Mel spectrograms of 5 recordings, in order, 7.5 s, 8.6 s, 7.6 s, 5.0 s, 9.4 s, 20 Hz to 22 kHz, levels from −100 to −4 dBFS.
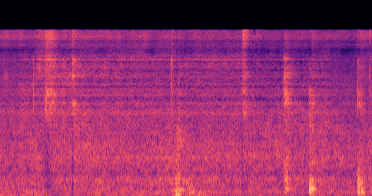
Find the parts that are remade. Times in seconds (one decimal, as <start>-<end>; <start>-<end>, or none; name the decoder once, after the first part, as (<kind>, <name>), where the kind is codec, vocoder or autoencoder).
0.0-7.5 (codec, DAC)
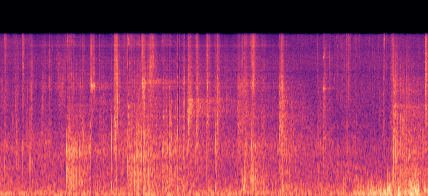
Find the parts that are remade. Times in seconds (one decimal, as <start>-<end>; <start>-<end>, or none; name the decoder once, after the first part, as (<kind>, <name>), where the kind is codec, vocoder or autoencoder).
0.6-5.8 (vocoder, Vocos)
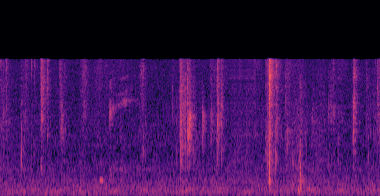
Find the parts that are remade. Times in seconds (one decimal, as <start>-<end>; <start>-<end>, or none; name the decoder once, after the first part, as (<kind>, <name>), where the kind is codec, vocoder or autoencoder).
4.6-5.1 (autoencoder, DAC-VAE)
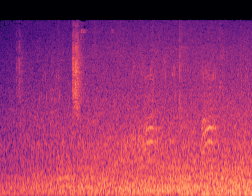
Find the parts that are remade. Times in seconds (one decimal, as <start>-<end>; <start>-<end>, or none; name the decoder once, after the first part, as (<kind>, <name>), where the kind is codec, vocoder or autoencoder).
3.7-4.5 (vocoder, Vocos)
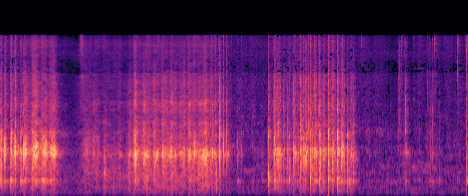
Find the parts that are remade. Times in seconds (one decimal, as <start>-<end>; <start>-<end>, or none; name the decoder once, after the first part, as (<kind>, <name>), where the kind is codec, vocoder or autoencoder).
0.5-4.2 (vocoder, WaveNeXt)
